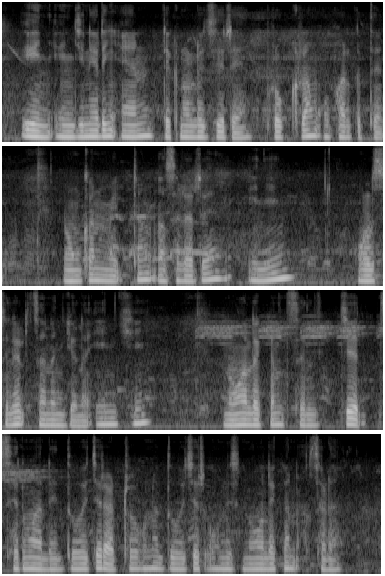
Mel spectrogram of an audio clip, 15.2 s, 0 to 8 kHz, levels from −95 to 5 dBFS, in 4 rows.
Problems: background conversations at intervals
